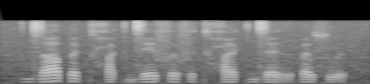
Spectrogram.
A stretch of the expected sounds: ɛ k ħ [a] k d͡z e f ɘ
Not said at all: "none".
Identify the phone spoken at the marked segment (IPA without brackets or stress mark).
a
